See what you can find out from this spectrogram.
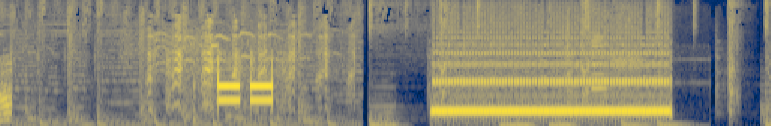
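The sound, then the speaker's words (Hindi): A telephone is dialed while people talk: two short keypad beeps sound, then a loud, steady dial tone holds for about two seconds before cutting off. “हाँ बुला phone करो phone करो”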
